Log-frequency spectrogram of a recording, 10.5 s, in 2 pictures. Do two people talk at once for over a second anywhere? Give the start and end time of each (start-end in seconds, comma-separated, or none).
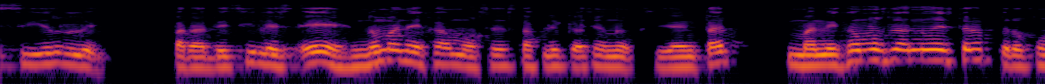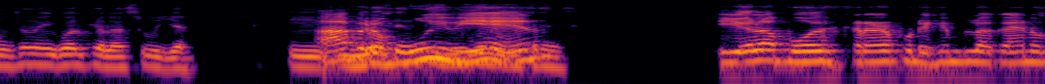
6.8-8.1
